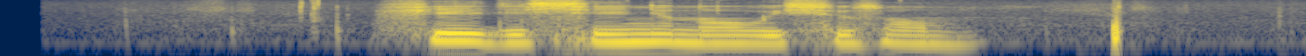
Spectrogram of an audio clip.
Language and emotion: Russian, neutral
